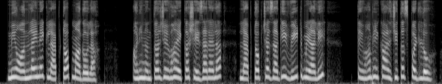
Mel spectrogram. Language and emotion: Marathi, fearful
